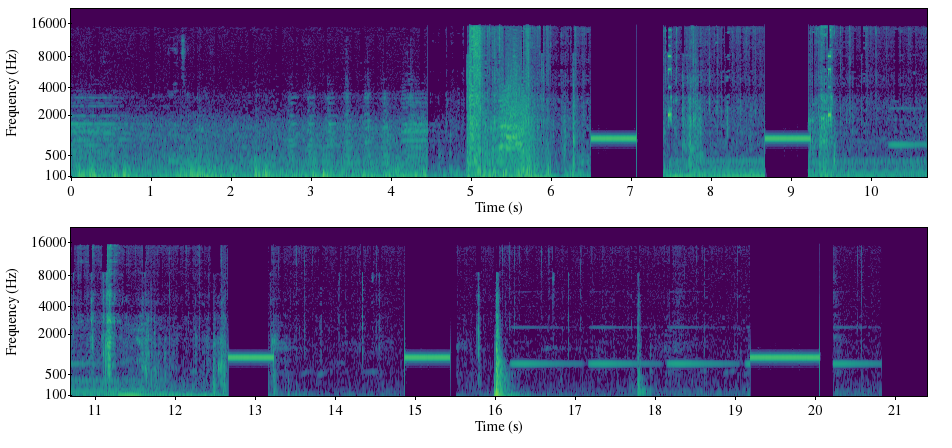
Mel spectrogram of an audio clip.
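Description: Dashcam audio of a car collision: road and engine noise, then a loud crash about five seconds in. Afterwards the occupants' speech is repeatedly covered by censor beeps, with a sharp knock and a repeating electronic chime near the end.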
